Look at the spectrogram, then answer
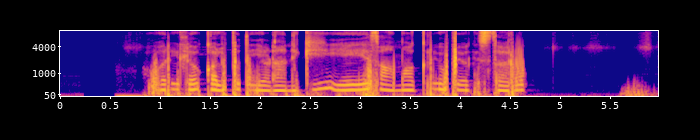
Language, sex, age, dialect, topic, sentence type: Telugu, female, 25-30, Utterandhra, agriculture, question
